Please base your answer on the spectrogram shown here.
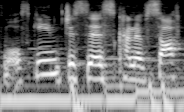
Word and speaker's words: Moleskine: into an email afterwards i don't know how to say it i've been calling it moleskin my whole life but i think it's moleskine just this kind of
